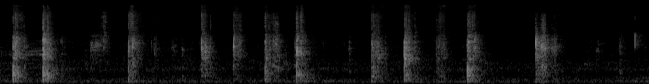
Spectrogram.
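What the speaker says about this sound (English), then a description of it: "Just want to pull one card from the Metatron deck" A Metatron oracle deck is shuffled by hand close up, producing a series of crisp riffling flicks and papery slaps in uneven bursts, with short quiet gaps between them.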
